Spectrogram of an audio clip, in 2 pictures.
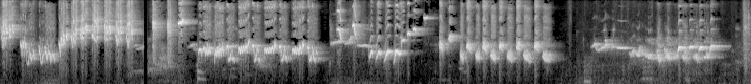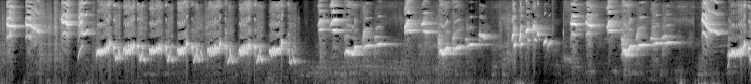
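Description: White-crowned shama (the Bornean murai batu) singing continuously: phrases of quick, rapidly repeated chattering notes alternate with clear whistles that slide upward, with short pauses between phrases.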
